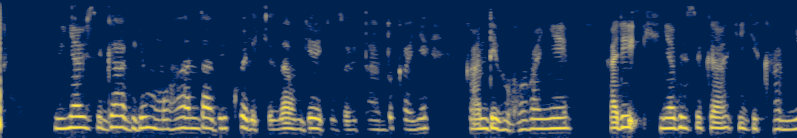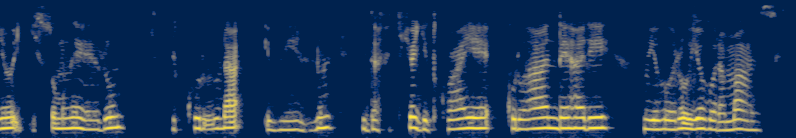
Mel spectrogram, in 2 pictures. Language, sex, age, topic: Kinyarwanda, female, 18-24, government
